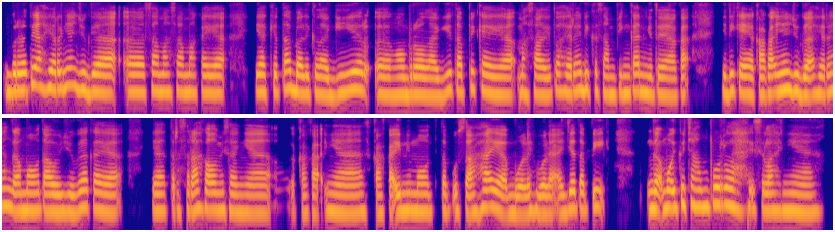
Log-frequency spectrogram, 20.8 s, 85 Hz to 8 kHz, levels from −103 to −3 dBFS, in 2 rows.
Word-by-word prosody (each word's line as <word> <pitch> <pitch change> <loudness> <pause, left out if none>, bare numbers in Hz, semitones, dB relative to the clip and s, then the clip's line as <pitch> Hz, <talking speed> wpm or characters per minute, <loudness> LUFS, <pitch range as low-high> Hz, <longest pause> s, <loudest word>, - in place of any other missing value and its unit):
Berarti 220 +4 +3
akhirnya 245 +2 +1
juga, 210 -3 +3
eee, 215 0 +2
sama-sama 215 -1 -2
kayak, 205 -1 0 0.4
ya 215 - +4
kita 210 +3 0
balik 205 -4 +2
lagi 200 +5 +2
r - - +1
eee, 190 -1 0
ngobrol 190 0 +2
lagi 185 +3 0
tapi 225 +2 -1
kayak 195 -4 0
masalah 190 -1 0
itu 190 +4 -3
akhirnya 215 +1 0
dikesampingkan 205 -1 -2
gitu 195 0 -3
ya, 185 -1 0
Kak. 195 - -2 0.4
Jadi 205 +2 0
kayak 195 -2 +3
Kakaknya 200 +5 +3
juga 190 -4 +3
akhirnya 210 +4 -1
nggak 190 -2 +2
mau 190 0 +1
tahu 185 -1 +3
juga 180 +3 0
kayak, 185 -2 -1 0.3
ya 185 0 0
terserah 190 +2 -2
kalau 195 -2 +2
misalnya, 180 -2 -4 0.2
eee, - - -13
kakaknya 175 +2 -4 0.4
Kakak 175 0 -1
ini 190 +1 -1
mau 185 -1 -1
tetep 185 0 -6
usaha 180 +3 -1
ya 195 -7 +2
boleh-boleh 170 0 0
aja, 195 +4 0
tapi 195 +2 -2 0.6
enggak 200 -1 +4
mau 215 -1 +5
ikut 230 +2 -1
campur 225 +1 +2
lah 205 -3 -1
istilahnya. 190 -2 -3
195 Hz, 155 wpm, -23 LUFS, 185-215 Hz, 0.6 s, mau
